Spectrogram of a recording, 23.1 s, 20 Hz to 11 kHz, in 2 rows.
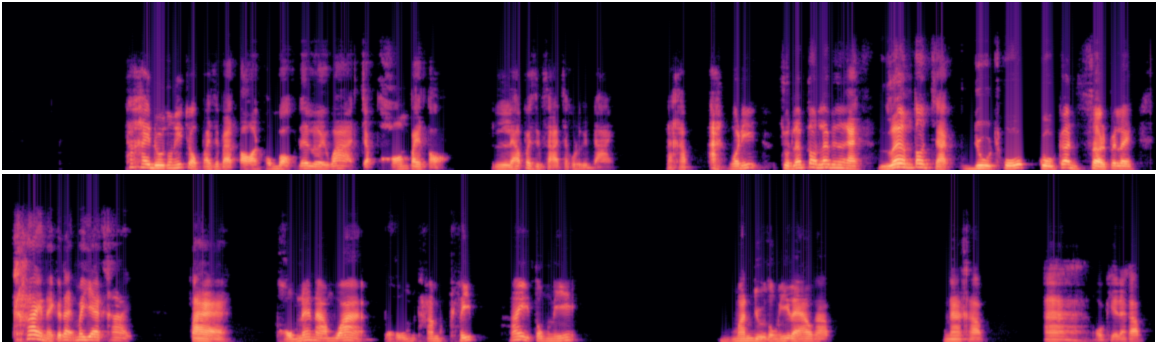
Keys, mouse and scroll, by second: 3.6 click, 5.6 middle click.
